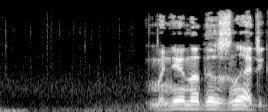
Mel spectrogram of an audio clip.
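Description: A man replies calmly in a low voice.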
